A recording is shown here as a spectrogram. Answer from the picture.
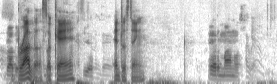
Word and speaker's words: Hermanos: Hermanos. You don't pronounce the H, by the way.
